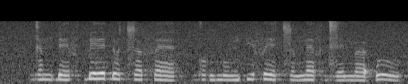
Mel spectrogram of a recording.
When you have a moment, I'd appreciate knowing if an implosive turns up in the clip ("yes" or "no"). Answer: yes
